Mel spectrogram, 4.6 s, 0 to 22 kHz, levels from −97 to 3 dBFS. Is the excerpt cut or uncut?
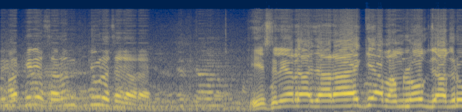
cut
